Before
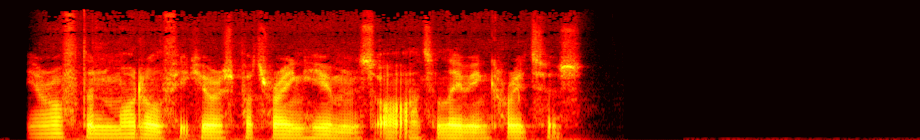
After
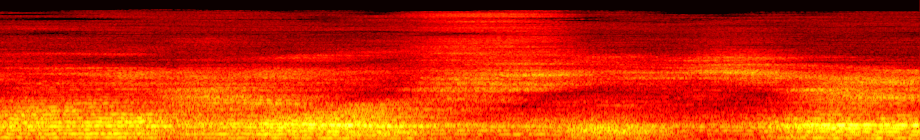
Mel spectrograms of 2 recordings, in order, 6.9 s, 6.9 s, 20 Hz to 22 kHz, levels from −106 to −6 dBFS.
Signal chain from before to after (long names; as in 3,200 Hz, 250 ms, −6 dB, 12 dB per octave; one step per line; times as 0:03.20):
echo through a band-pass that steps 192 ms, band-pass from 180 Hz, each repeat 0.7 octaves, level −7.5 dB
auto-filter notch saw up 6.4 Hz 590–2,500 Hz
extreme stretch with random phases 9.6×, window 0.10 s, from 0:00.90
level −2 dB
